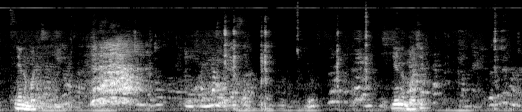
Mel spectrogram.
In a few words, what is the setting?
restaurant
